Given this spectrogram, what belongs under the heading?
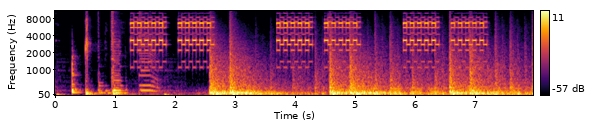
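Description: A mobile phone rings with a repeating electronic melody in short bursts, loud and near, over a busy background of clatter and murmur.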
